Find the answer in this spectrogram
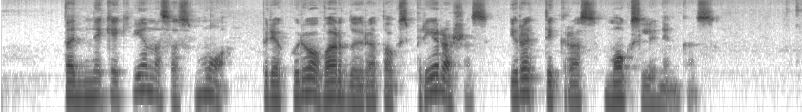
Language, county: Lithuanian, Kaunas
